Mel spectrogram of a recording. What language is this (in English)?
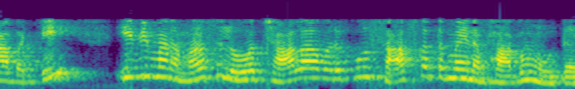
Telugu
